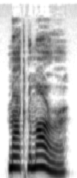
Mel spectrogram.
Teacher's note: Accent on third syllable.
